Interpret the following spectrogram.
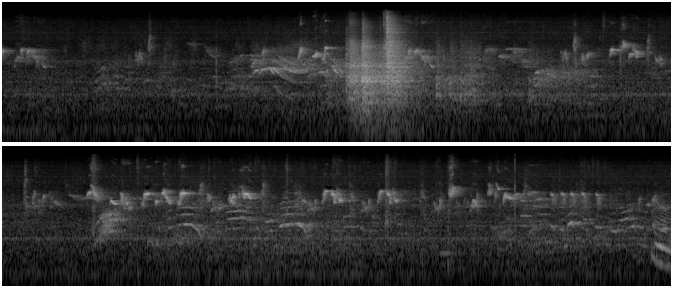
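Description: Red-whiskered bulbuls calling back and forth, the territorial duel song of a caged decoy bird that draws a wild one to the trap cage. Short sweeping chirps come thick and fast through the second half, with one louder, harsher call about five seconds in.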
